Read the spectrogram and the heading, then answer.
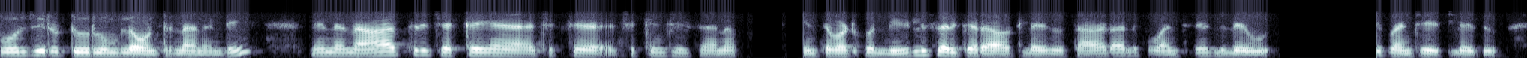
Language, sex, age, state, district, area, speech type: Telugu, female, 45-60, Andhra Pradesh, Krishna, rural, conversation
